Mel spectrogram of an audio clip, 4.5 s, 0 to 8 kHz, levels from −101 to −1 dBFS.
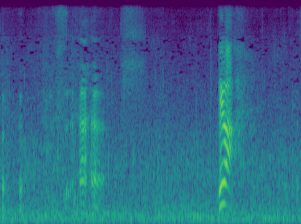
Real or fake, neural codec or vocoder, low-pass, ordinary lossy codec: real; none; 7.2 kHz; none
